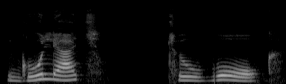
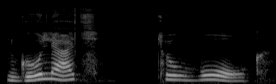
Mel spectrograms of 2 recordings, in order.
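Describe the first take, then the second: The two takes are said the same way.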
